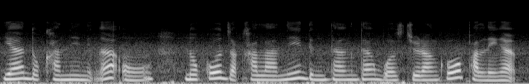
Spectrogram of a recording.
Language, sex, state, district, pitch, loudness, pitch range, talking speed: Garo, female, Meghalaya, South Garo Hills, 220 Hz, -15 LUFS, 205-255 Hz, 100 wpm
